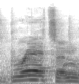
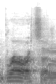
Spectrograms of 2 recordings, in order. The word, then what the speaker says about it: Brereton: I've just checked my comments section between the first and second game, and apparently I'm pronouncing Brereton wrong. Apparently it's Brereton rather than Brereton.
